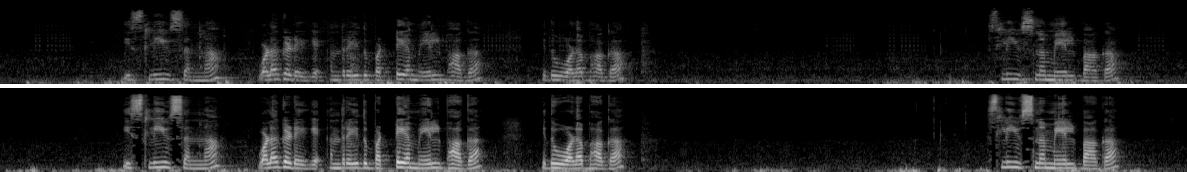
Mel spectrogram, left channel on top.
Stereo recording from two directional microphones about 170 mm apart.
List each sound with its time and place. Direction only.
1.2 s a woman's voice: 70° right (ahead or behind)
9.9 s a woman's voice: 75° right (ahead or behind)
